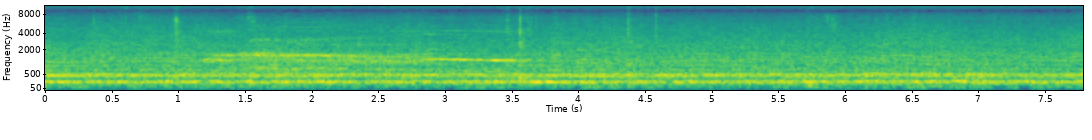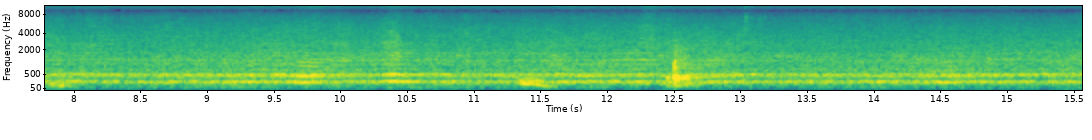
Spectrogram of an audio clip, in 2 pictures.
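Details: Steady drone of honey bees at a Warre and Langstroth hive in a northern Kentucky apiary, warm 72-degree winter day in February. A faint thin whistle early on and a sharp click near the end.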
